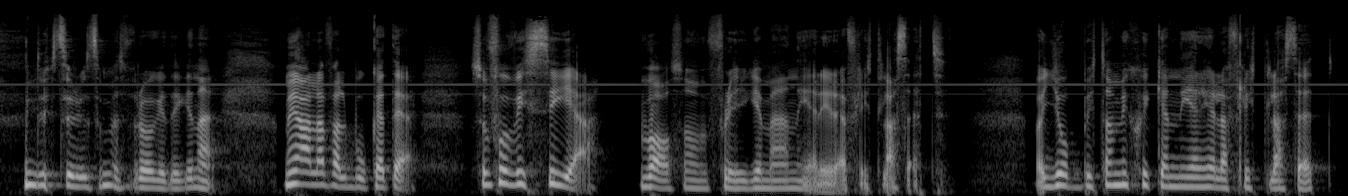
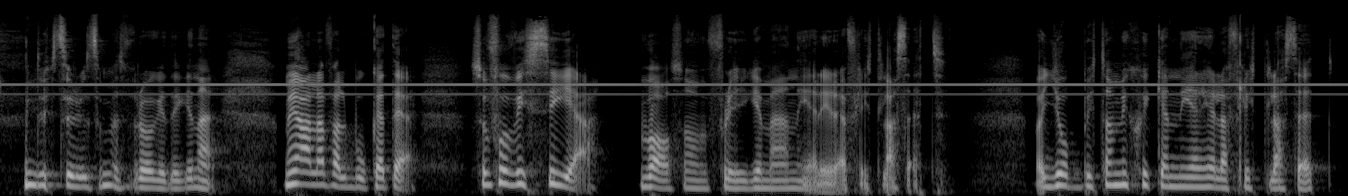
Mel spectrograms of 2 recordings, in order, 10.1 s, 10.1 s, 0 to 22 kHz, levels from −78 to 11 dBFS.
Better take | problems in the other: first | high-pitched whine; loud; throughout; 3.5 kHz, 9 dB below the speech; faint in the first

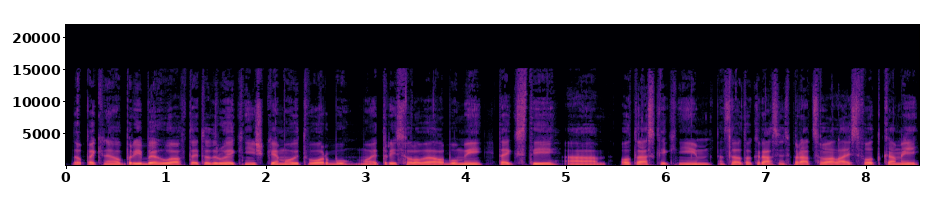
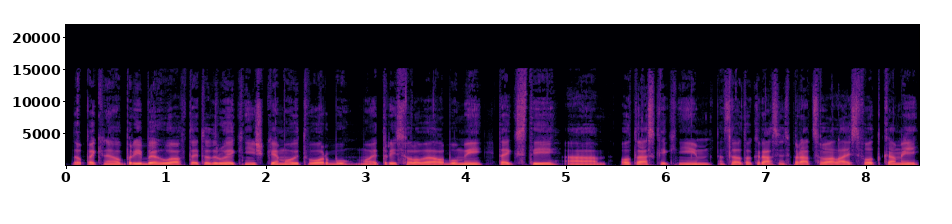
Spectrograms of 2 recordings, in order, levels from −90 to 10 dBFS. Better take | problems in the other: neither | none

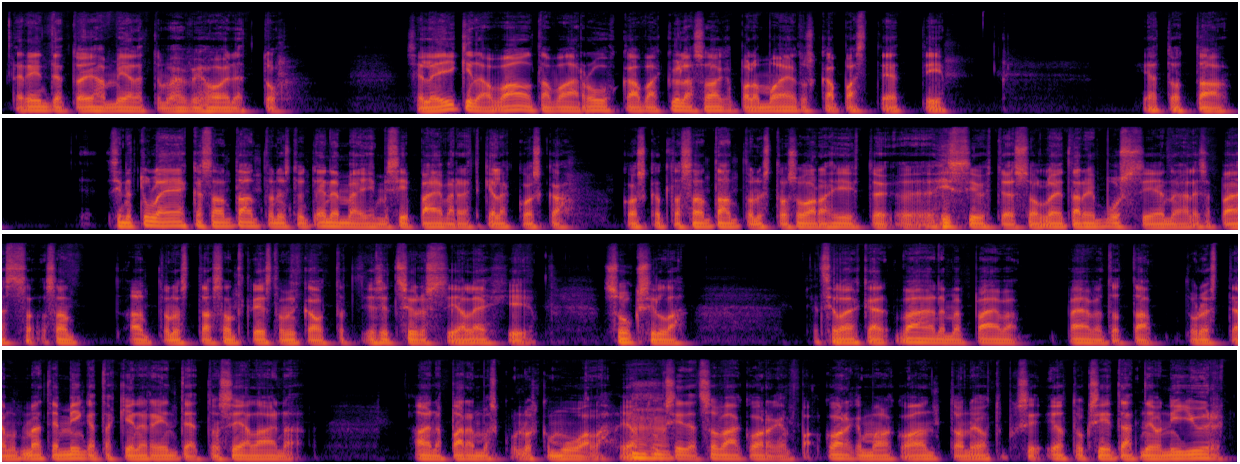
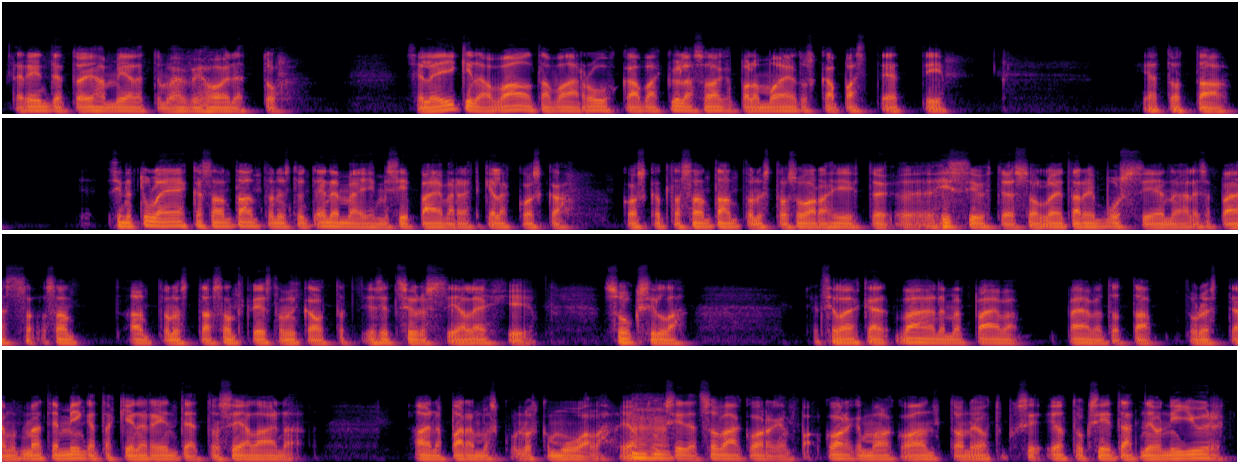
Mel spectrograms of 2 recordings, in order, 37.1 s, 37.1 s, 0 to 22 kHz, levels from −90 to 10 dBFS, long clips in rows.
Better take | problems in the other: first | muffled; slightly; fading above 3.5 kHz

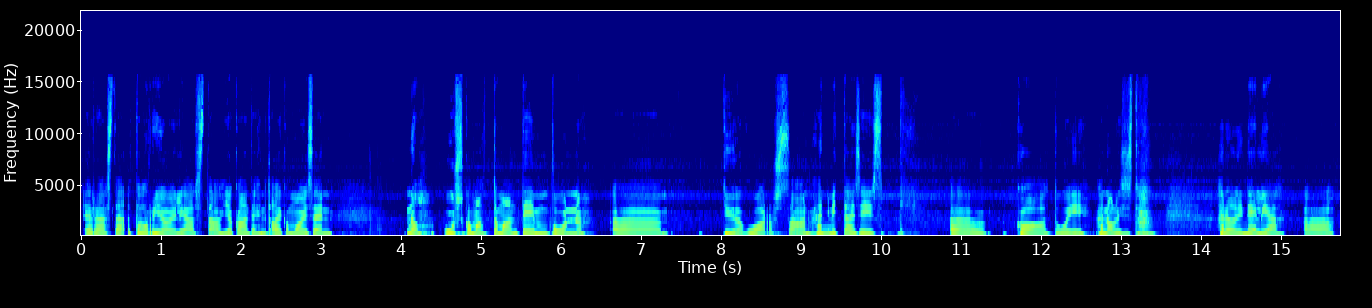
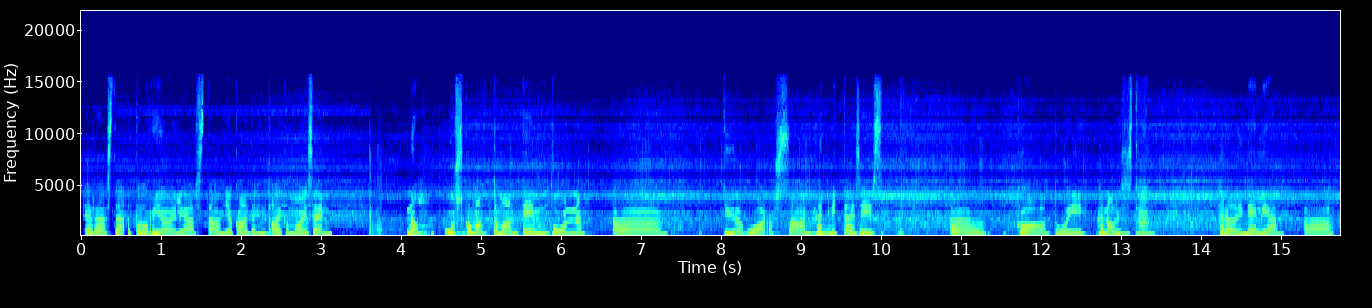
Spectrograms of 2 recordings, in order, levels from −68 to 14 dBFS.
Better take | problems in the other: first | hiss; loud; throughout; 9 dB below the speech; faint in the first

